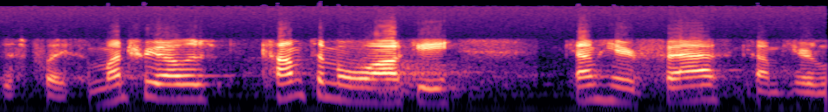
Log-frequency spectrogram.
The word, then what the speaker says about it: Milwaukee: You got that Milwaukee.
